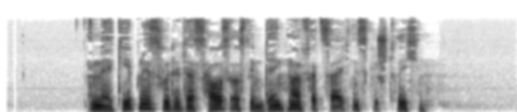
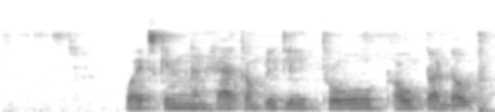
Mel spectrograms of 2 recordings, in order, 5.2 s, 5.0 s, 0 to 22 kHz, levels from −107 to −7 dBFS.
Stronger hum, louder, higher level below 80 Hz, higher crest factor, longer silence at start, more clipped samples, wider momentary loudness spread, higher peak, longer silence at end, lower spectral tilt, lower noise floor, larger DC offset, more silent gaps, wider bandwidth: neither; first, -21 LUFS vs -53 LUFS; first, -58 dBFS vs -84 dBFS; about the same, 20 dB vs 20 dB; first, 0.9 s vs 0.55 s; neither; about the same, 7 LU vs 7 LU; first, -2 dBFS vs -34 dBFS; first, 0.9 s vs 0 s; about the same, -6 dB/octave vs -5 dB/octave; second, -74 dBFS vs under -90 dBFS; neither; neither; first, 11.5 kHz vs 7.2 kHz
